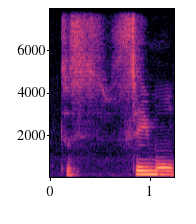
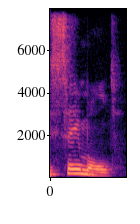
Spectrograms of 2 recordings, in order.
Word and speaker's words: same old: nothing has changed - same old same old so don't pronounce it like that same ol same ol I would say same old have you been well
